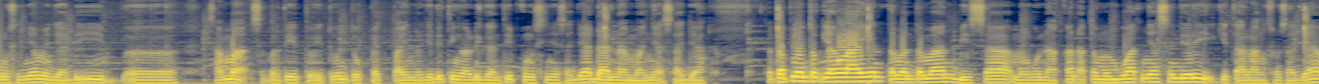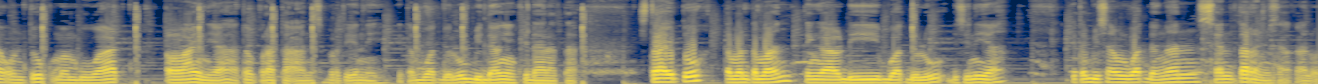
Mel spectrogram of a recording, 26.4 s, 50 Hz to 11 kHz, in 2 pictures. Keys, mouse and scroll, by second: 0.1 shift+F2, 3.0 ctrl+z, 5.9-12.1 drag, 12.1-12.5 scroll down 1, 12.9 click, 13.7-18.9 drag.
